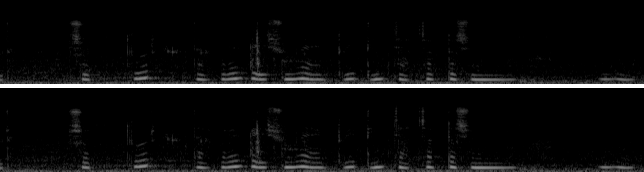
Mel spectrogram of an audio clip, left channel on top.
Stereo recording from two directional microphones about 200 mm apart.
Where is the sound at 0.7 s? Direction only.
25° right (ahead or behind).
